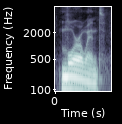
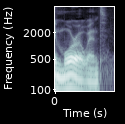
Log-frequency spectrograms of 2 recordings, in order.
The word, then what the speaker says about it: Morrowind: Fantasy for me, but Morrowind. Morrowind? gang. What you saying? This Morrowind? Yeah. Like bone marrow? Yeah. You mean marrow? No, Morrow? Morrow. Like tomorrow. Is it Morrowind? I say Morrowind.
